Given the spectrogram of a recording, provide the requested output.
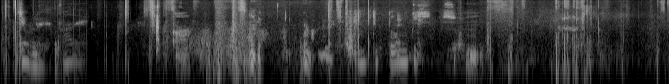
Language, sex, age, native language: Icelandic, male, 15, Icelandic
